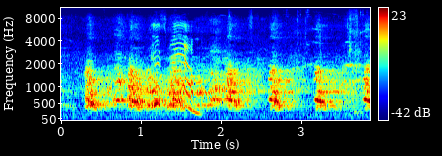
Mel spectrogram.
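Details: Barking dog: about five punchy barks at uneven intervals, with a brief falling whine-like squeal between them in the middle.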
